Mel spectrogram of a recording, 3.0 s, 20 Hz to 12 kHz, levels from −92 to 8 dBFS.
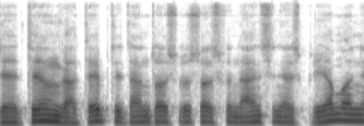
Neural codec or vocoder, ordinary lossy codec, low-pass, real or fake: none; Opus, 24 kbps; 10.8 kHz; real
